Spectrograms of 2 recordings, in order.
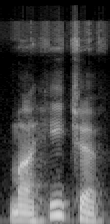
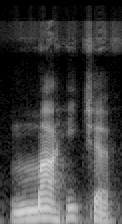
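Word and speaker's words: Makhachev: It's pronounced Mahichev, Mahichev, Mahichev.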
